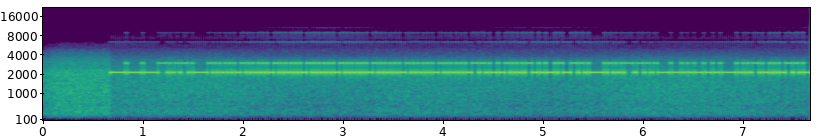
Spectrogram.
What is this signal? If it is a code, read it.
RTTY (45.45 baud, 850 Hz shift), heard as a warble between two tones, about 2550 Hz centre, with radio static. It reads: RYRYRYRYRYRYRYRY QRZ? DE VK1JHY …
